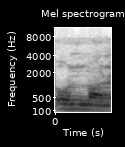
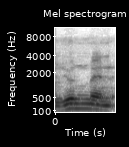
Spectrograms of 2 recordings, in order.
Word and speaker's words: Yunmen: Quisiera hacer algún tipo de introducción al maestro Unmon o Junmen en su pronunciación china.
